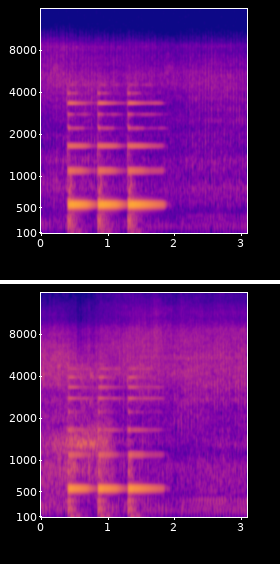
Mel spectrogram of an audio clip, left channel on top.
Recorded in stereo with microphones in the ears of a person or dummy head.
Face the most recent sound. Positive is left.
turn(degrees=55)  # may be behind; listen again after turning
